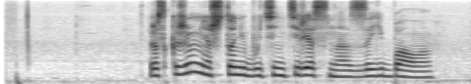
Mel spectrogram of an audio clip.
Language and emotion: Russian, angry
